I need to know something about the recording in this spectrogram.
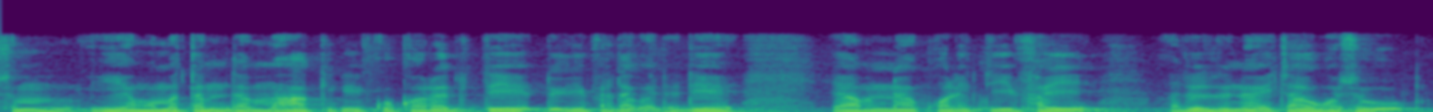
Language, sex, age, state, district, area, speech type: Manipuri, male, 30-45, Manipur, Thoubal, rural, spontaneous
